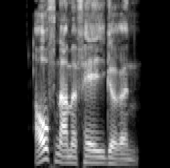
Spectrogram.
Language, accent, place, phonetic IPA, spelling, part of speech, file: German, Germany, Berlin, [ˈaʊ̯fnaːməˌfɛːɪɡəʁən], aufnahmefähigeren, adjective, De-aufnahmefähigeren.ogg
- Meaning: inflection of aufnahmefähig: 1. strong genitive masculine/neuter singular comparative degree 2. weak/mixed genitive/dative all-gender singular comparative degree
